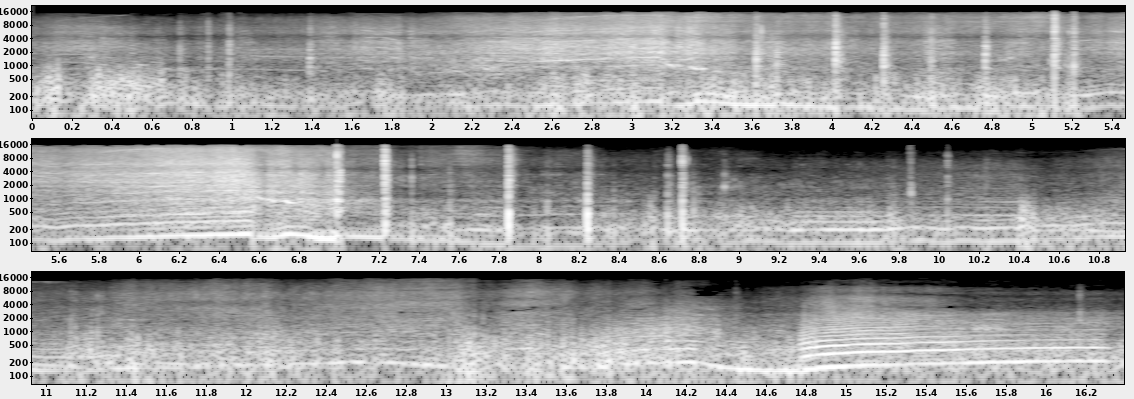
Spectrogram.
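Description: Mitsubishi Lancer Evolution rally car's turbocharged four-cylinder engine revving hard and falling back again and again through the bends of a gymkhana course. A string of sharp cracks comes in the middle, and the revs climb steeply near the end.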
